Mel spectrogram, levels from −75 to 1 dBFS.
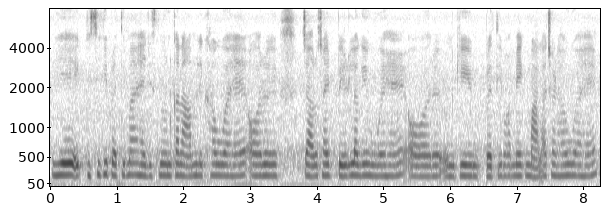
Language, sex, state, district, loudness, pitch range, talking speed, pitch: Hindi, female, Bihar, Begusarai, -32 LUFS, 180-190 Hz, 195 wpm, 185 Hz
